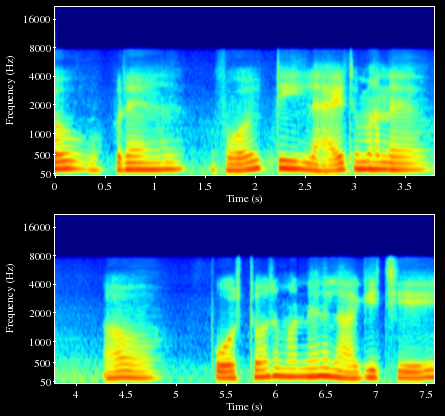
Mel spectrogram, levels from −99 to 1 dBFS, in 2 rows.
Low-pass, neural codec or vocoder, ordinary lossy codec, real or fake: none; codec, 16 kHz, about 1 kbps, DyCAST, with the encoder's durations; none; fake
